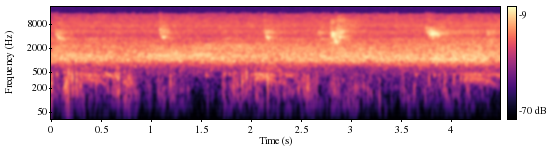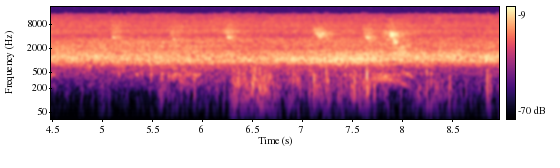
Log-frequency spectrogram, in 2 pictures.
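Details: Rock doves in a park, a male puffing out his throat while courting a female: low, rolling coos repeated through the recording over steady broadband background noise, with scattered faint high chirps.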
